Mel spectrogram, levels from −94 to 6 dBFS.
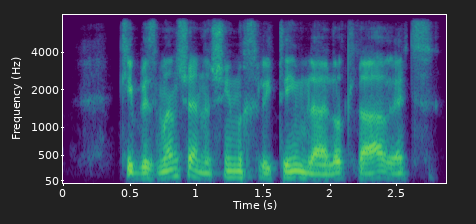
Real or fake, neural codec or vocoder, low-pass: fake; codec, 24 kHz, 6 kbps, HILCodec; 7.2 kHz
